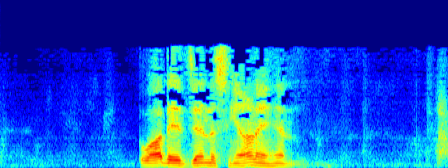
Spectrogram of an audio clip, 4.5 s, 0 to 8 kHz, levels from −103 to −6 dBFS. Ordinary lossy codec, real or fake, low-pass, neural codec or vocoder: MP3, 24 kbps; fake; 7.2 kHz; codec, 16 kHz, 0.7 kbps, FocalCodec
